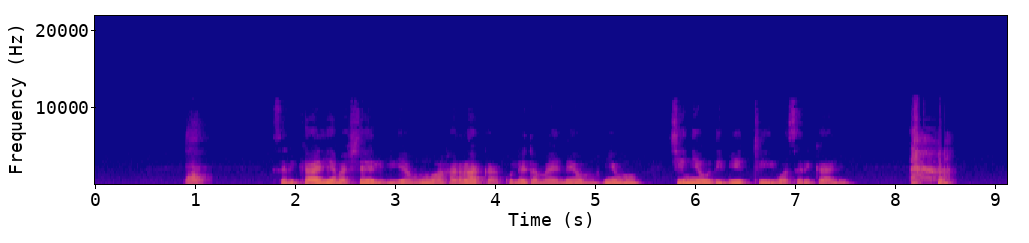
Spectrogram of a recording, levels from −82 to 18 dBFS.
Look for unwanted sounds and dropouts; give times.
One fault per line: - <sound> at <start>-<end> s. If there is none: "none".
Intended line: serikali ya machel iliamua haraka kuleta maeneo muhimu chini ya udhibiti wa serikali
- bark at 0.9-1.2 s
- cough at 8.1-8.6 s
